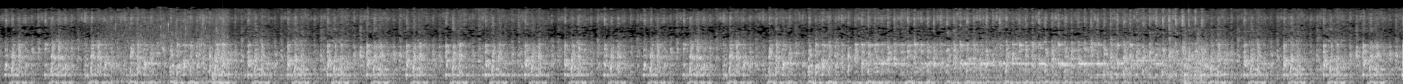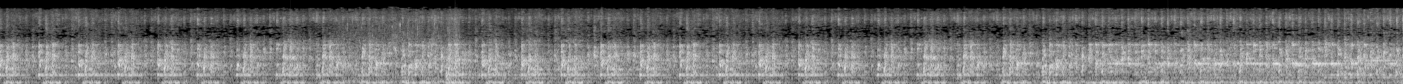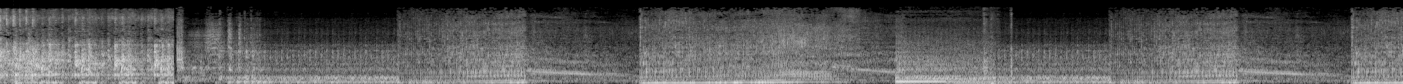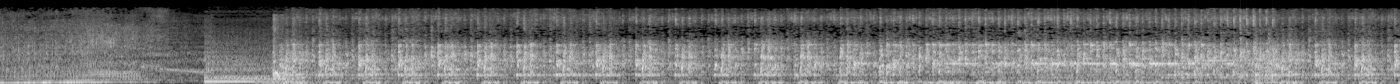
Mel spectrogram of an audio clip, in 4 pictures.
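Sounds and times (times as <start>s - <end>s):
tractor engine chugging: 0.0s - 32.6s, 44.2s - 56.0s.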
